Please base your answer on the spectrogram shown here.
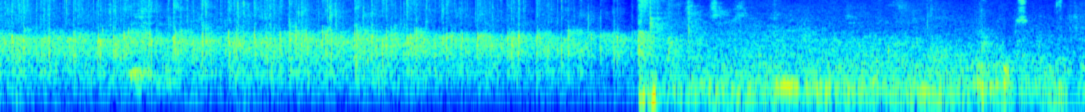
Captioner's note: applause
